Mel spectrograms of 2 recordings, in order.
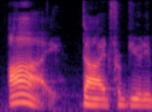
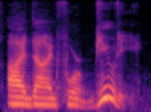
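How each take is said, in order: First: The stress is on the word I. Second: The stress is on the word beauty. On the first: It was this person, not someone else, who died. "Emphasis on I" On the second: There were other things one could die for. "there is some other option besides beauty for which to die"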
